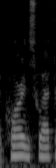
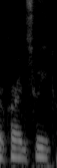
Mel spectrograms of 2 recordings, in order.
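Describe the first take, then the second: First: "Corn Sweat", short vowel as in "wet"; "Sweat" pronunciation. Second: "Corn Sweet", long vowel as in "feet"; "Sweet" pronunciation. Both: Shown as a demonstration. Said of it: "whatever you wanna pronounce it".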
